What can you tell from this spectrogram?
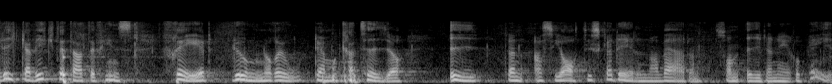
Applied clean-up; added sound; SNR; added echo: none; none; none; none.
